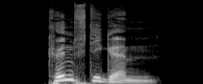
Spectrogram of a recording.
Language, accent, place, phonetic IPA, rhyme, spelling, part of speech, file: German, Germany, Berlin, [ˈkʏnftɪɡəm], -ʏnftɪɡəm, künftigem, adjective, De-künftigem.ogg
- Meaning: strong dative masculine/neuter singular of künftig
